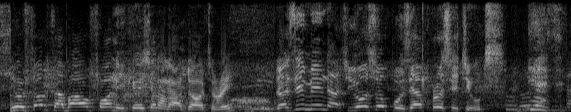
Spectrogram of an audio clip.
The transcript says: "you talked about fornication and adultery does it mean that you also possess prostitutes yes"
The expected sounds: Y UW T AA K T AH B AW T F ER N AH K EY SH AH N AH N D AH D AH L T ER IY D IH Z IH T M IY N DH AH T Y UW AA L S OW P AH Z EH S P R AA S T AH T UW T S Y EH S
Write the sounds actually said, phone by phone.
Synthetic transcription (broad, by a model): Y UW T AA K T AH B AW T F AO N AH K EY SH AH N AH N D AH D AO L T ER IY D IH Z IH T M IY N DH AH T Y UW AA L S OW P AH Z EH P R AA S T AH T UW T S Y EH S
